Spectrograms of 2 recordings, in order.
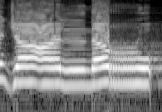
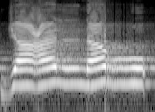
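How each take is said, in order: First: The r is trilled only briefly, short. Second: The same.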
